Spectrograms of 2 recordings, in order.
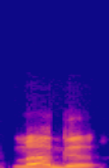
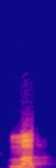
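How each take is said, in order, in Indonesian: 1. Konsonan akhir dipantulkan dengan lepasan. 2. Konsonan akhir berhenti mendadak tanpa gesekan. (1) "terlalu tinggi, dia menjadi qalqalah, itu salah" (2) "langsung mati, habis. Tidak, salah juga"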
